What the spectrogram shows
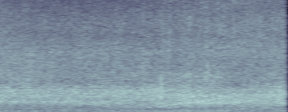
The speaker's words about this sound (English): very busy on traffic.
